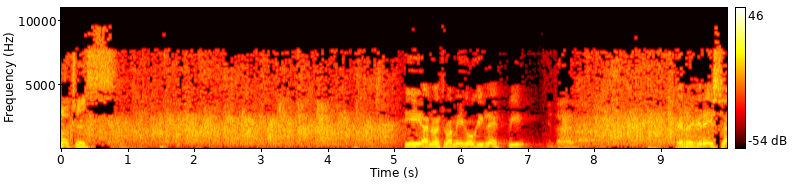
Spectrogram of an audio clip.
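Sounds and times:
speech: 0.0 - 1.6, 5.2 - 7.9, 9.2 - 9.9
audience applause: 0.0 - 5.2, 7.6 - 9.9.

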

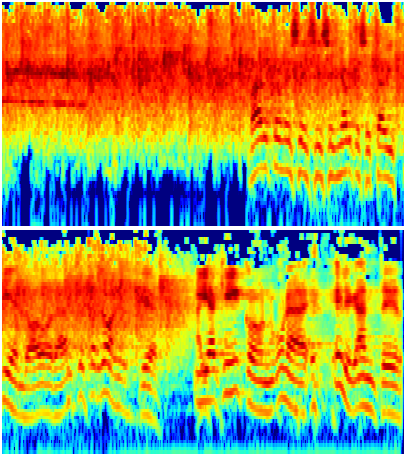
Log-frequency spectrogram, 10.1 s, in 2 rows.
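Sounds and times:
audience applause ovation for a guest on a show: 0.0 - 7.6
speech: 3.2 - 10.0.

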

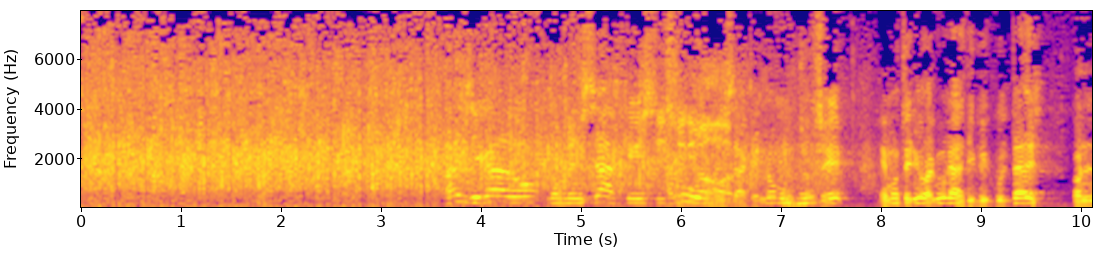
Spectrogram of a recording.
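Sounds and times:
audience applause: 0.0 - 8.8
speech: 3.9 - 10.1.

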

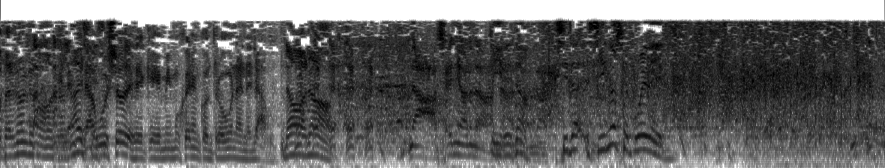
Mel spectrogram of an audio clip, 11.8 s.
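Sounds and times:
laughter: 0.0 - 1.2, 3.9 - 11.8
speech: 0.0 - 9.4
audience applause: 4.9 - 11.8.

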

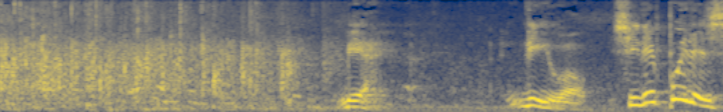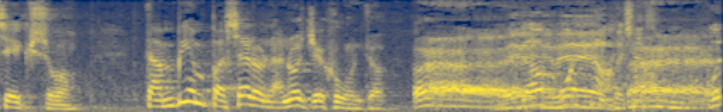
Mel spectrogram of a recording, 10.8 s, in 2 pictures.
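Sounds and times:
audience applause: 0.0 - 2.6
speech: 2.6 - 3.0, 3.8 - 10.8.

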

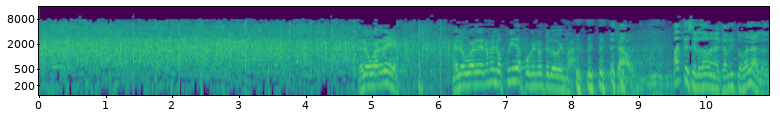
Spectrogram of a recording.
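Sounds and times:
audience applause: 0.0 - 6.7
speech: 4.8 - 10.9
laughter: 7.8 - 9.7.

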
